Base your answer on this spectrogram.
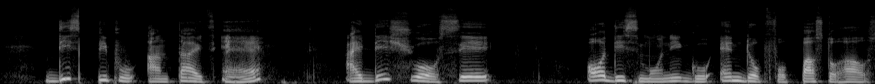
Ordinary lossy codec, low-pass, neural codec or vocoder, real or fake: none; 19.8 kHz; vocoder, 48 kHz, 128 mel bands, Vocos; fake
